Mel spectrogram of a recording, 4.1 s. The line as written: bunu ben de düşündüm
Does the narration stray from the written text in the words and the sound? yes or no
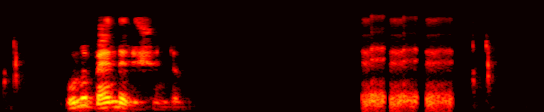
yes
